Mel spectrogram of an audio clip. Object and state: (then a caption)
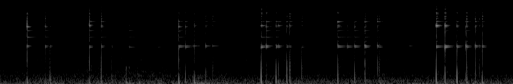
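Ceramic mug, empty. Fingernails tap on the body and base of an empty, hollow white ceramic mug with a handle, held in both hands. The taps come in quick clusters of bright, high clinks that die away almost at once, over a faint low background hum.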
